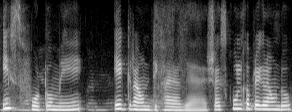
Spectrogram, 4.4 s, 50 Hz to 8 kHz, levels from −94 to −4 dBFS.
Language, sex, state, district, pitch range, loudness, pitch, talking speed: Hindi, female, Himachal Pradesh, Shimla, 230-275 Hz, -16 LUFS, 255 Hz, 180 wpm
